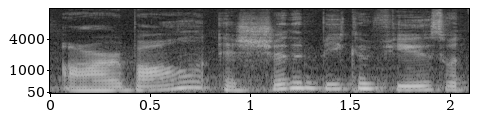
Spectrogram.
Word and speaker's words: RRR: And there is a designer's note that says, while RRR ball is often pronounced R ball, it shouldn't be confused with the pirate game of that same name.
